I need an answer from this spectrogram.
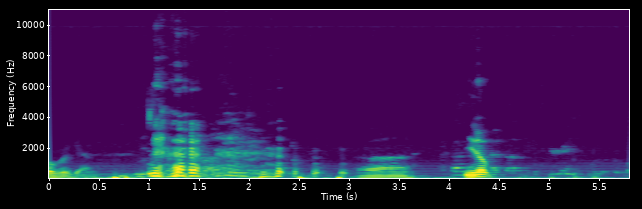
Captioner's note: laughter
